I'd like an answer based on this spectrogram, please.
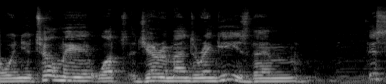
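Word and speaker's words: gerrymandering: Jackson Pao there you go how do you pronounce that I don't even know what that is Jerry Jerry mandering Jerry mandering the art of drawing districts to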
